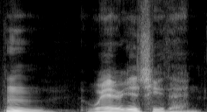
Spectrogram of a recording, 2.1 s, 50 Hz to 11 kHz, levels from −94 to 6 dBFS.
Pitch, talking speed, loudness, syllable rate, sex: 100 Hz, 145 wpm, -18 LUFS, 3.2 syllables/s, male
